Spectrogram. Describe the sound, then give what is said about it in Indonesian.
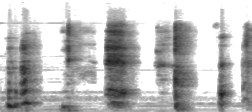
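A burst of several short, harsh coughs in quick succession, each a rough throaty bark with brief pauses between, fairly loud with no talking. “Batuk lu gua.”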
